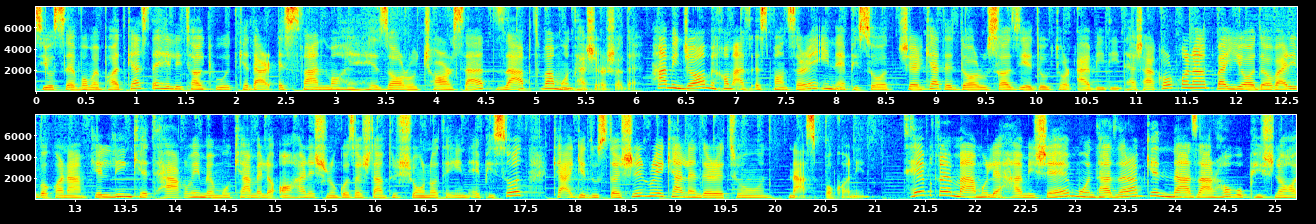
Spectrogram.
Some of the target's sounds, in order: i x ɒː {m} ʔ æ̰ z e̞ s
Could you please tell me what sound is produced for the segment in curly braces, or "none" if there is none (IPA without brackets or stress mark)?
m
